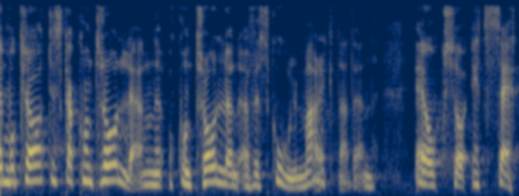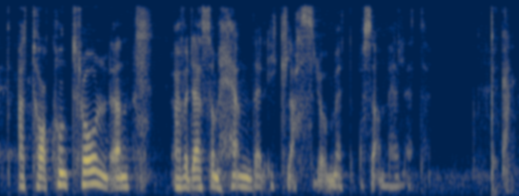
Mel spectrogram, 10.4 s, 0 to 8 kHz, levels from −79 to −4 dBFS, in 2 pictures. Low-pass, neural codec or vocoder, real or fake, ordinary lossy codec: 7.2 kHz; codec, 16 kHz, 8 kbps, FunCodec, trained on LibriTTS, 25 frames a second; fake; none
